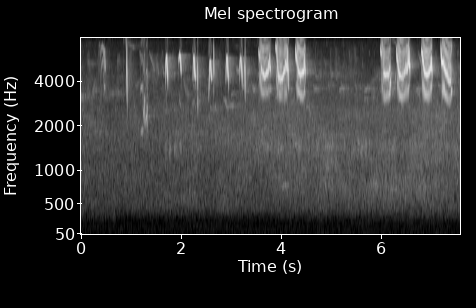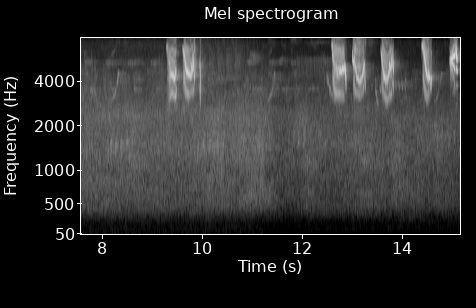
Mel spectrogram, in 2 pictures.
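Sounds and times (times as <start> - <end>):
Sylvia atricapilla singing: 0.4 - 4.6, 6.0 - 7.5, 9.3 - 10.0, 12.6 - 13.9, 14.4 - 15.1.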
